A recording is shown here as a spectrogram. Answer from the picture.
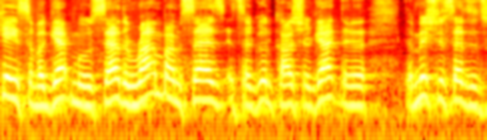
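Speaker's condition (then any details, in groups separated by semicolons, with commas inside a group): No condition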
